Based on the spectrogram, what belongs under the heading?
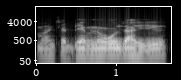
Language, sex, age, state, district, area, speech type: Bodo, male, 60+, Assam, Chirang, rural, spontaneous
